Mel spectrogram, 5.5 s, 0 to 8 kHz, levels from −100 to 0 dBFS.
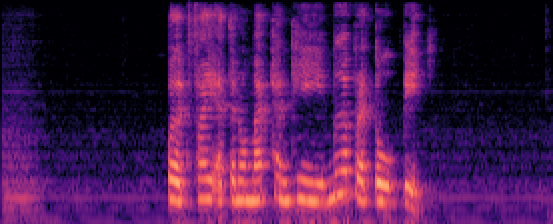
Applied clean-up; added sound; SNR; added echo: none; none; none; reverberation time 0.2 s.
